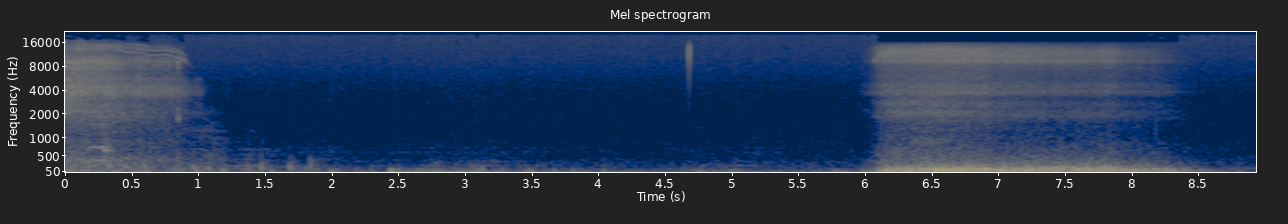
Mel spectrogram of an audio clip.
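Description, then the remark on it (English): Deep, slow belly breathing: a long airy exhale fades out, a quiet pause follows, then a full, loud inhale rushes in near the end. No talking. “So, breathing into your belly.”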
